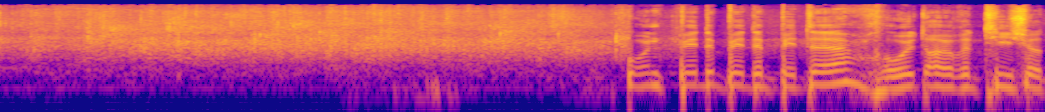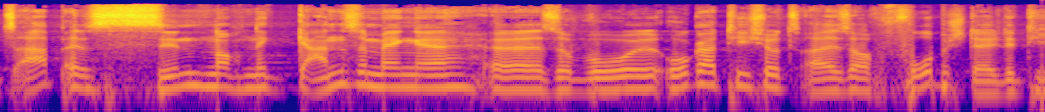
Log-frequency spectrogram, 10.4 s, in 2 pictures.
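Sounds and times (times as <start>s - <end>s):
audience applause: 0.0s - 4.4s
speech: 3.2s - 10.4s.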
